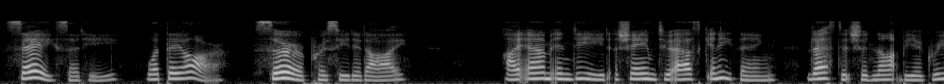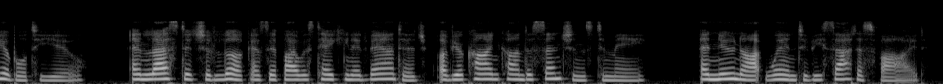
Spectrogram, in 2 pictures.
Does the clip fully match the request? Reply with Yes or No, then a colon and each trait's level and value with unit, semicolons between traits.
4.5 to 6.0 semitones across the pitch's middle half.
No: average, 3.3 semitones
